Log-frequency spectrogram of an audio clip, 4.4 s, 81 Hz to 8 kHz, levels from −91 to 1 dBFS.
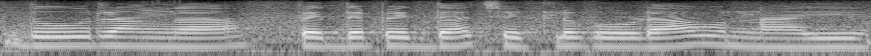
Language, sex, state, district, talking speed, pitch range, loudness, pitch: Telugu, female, Andhra Pradesh, Annamaya, 85 wpm, 180-195 Hz, -15 LUFS, 185 Hz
